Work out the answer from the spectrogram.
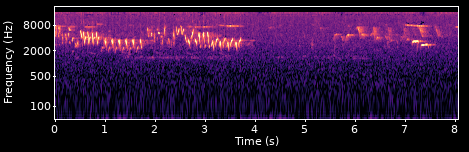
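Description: Small songbird chirping in quick runs of high, rapidly repeated notes, two runs in the first four seconds, then fainter chirps and a short whistle near the end, over a steady hiss.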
